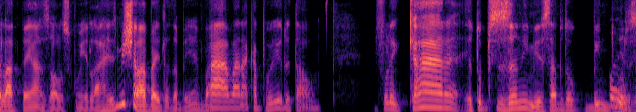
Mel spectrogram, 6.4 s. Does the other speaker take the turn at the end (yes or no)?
yes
